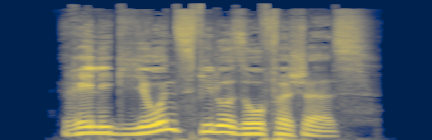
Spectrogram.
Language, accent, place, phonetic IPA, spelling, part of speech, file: German, Germany, Berlin, [ʁeliˈɡi̯oːnsfiloˌzoːfɪʃəs], religionsphilosophisches, adjective, De-religionsphilosophisches.ogg
- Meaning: strong/mixed nominative/accusative neuter singular of religionsphilosophisch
